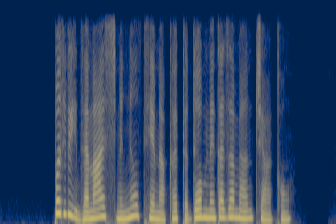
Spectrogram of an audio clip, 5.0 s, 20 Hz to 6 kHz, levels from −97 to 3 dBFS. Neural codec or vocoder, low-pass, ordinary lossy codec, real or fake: codec, 16 kHz, 0.5 kbps, FunCodec, trained on Chinese and English, 25 frames a second; 5.4 kHz; none; fake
